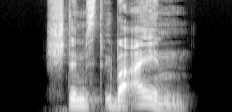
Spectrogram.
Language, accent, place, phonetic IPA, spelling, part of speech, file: German, Germany, Berlin, [ˌʃtɪmst yːbɐˈʔaɪ̯n], stimmst überein, verb, De-stimmst überein.ogg
- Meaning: second-person singular present of übereinstimmen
